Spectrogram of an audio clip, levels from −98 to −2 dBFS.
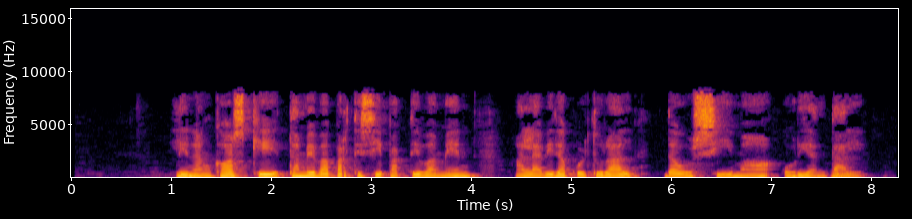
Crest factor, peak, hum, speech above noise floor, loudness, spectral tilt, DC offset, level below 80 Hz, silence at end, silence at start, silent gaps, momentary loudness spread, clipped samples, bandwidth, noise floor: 16 dB; -8 dBFS; none; 48 dB; -24 LUFS; -5.5 dB/octave; under 0.1%; -54 dBFS; 0.35 s; 1.05 s; none; 8 LU; under 0.1%; 8.4 kHz; -71 dBFS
